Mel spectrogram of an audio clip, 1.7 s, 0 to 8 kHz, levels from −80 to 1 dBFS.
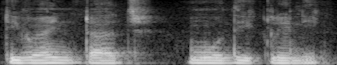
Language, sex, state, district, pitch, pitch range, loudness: Bengali, male, Tripura, West Tripura, 115 Hz, 115-120 Hz, -15 LUFS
